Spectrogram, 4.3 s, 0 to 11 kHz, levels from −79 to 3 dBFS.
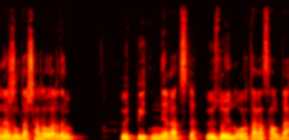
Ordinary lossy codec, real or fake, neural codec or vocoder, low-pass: none; real; none; none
